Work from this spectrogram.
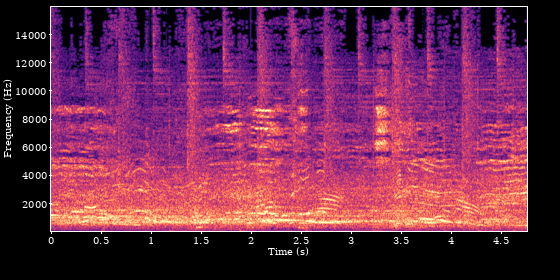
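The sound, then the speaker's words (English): Live crowd cheering before a game during the anthem: a dense, steady roar of cheering and hubbub that holds at an even loudness from start to finish. “You can hear the crowd live reacting to it.”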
